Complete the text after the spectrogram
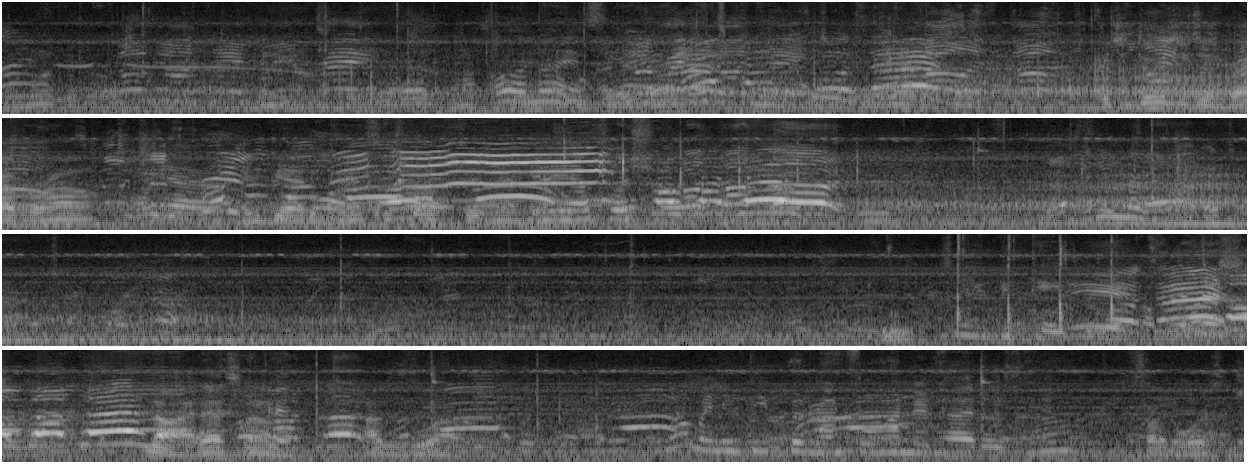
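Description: Several men talk casually close by, outdoors.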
